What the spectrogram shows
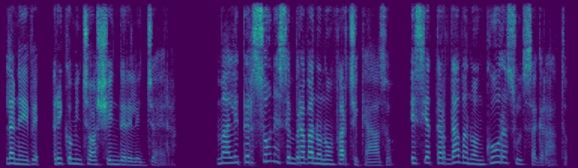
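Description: A woman narrating a story in a measured, expressive reading. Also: medium pitch, no echo, studio quality.

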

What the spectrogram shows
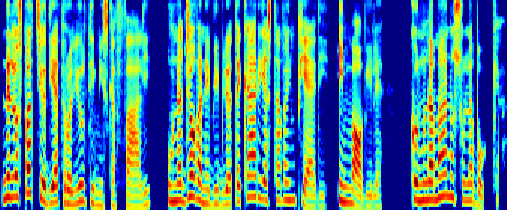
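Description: A woman's voice: mid-range voice, expressive, brisk, mellow, dry recording. Woman narrating in a dry close voice. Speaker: audiobook narrator. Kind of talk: scripted narration.

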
